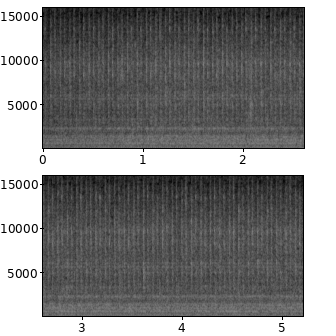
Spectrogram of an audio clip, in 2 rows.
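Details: Husqvarna Viking 6430 sewing machine, formerly rust-seized, now revived: a fast, even mechanical clatter with a steady rhythm and no binding or grinding. Runs freely and healthy.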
